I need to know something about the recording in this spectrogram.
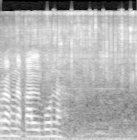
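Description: Water pours and splashes onto soil.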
